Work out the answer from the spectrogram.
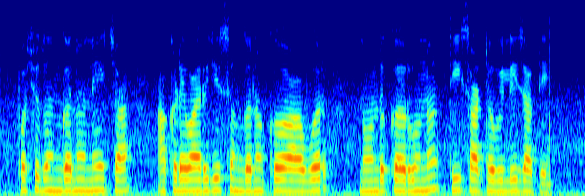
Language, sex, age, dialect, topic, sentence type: Marathi, male, 25-30, Standard Marathi, agriculture, statement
